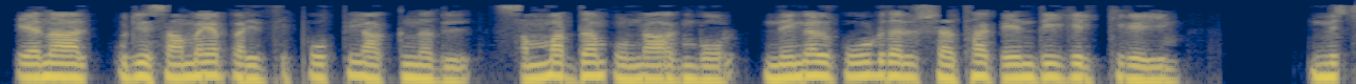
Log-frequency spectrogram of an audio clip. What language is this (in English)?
Malayalam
